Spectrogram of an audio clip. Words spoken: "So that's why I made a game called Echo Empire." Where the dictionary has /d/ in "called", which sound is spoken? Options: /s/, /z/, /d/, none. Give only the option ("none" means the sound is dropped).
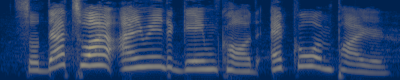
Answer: /d/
